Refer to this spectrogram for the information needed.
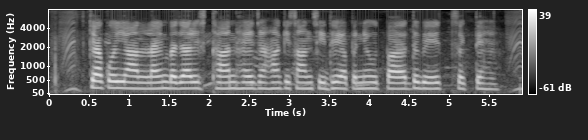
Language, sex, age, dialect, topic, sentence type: Hindi, female, 18-24, Awadhi Bundeli, agriculture, statement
